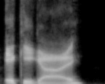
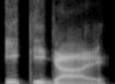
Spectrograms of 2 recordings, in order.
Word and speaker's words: Ikigai: And as a native speaker of the language pointed out, it's not Ikigai. That's not it. It's Ikigai.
